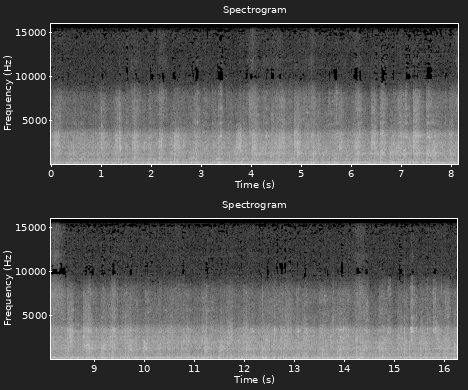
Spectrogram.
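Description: A long freight train made up of a variety of wagons rolling past in China, a steady rumbling roar with continuous rhythmic wheel clatter over rail joints, close and sustained throughout.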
